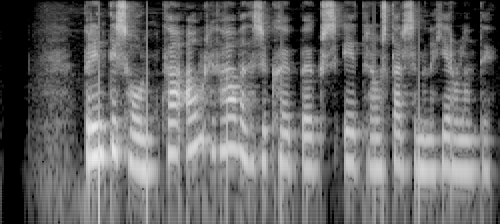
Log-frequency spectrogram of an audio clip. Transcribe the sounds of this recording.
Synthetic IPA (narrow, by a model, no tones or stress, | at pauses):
pɾɪnt̪ishowlmkʰv̥aːðʔaːwɾ̥hɛv̥haːvaθɛsːɪkʰœːɥpːœksɪːt̪ɾaawst̪aɾ̥sɛmɪnːaçɛːɾawlant̪ɪ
